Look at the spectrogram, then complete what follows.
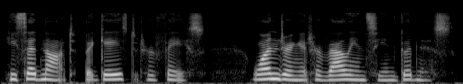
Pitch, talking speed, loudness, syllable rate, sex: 215 Hz, 180 wpm, -21 LUFS, 4.8 syllables/s, female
